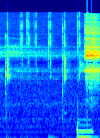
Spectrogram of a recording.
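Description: Faint room hiss with a few small ticks, then, about one and a half seconds in, a voice run through the Voice Synth iPad app starts, held on one steady robotic pitch.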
